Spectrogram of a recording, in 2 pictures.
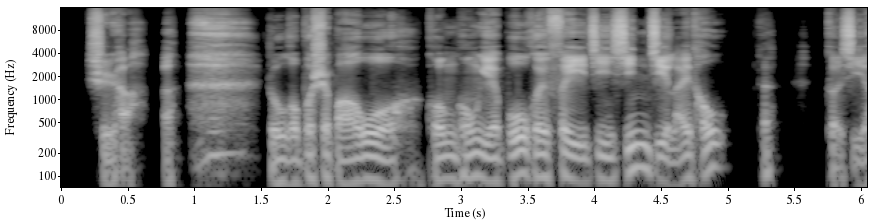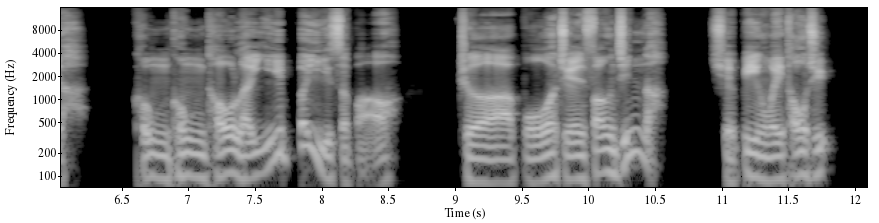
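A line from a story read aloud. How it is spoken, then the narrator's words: Smiling, pleased. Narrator (Chinese): 陈福龙笑眯眯的说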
